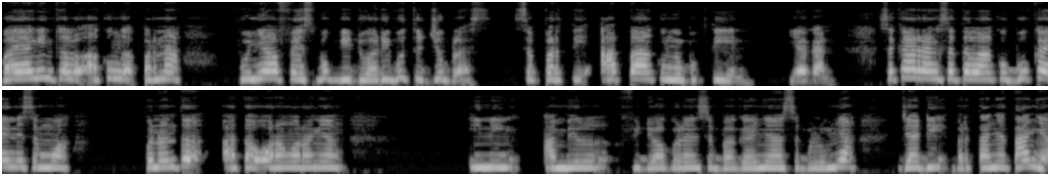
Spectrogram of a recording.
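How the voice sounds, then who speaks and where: A woman talks at a very fast pace in a high, animated voice. The sound is dry and close, with no echo. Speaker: vlogger. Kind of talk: personal monologue vlog. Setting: outdoors.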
